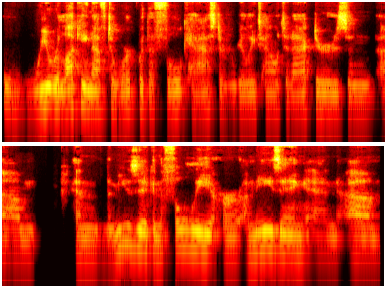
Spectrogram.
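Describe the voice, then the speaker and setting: A man's voice: mid-range voice, steady tone, measured pace, warm tone. A man speaking as a writer in a casual behind-the-scenes discussion, with a thoughtful, hesitant, rambling way of phrasing things. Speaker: writer and creator of an audio drama.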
